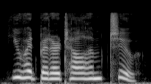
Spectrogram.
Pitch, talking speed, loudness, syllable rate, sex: 265 Hz, 235 wpm, -15 LUFS, 5.7 syllables/s, female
